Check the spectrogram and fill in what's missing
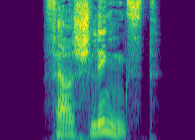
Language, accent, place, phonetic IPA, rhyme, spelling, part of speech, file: German, Germany, Berlin, [fɛɐ̯ˈʃlɪŋst], -ɪŋst, verschlingst, verb, De-verschlingst.ogg
- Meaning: second-person singular present of verschlingen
